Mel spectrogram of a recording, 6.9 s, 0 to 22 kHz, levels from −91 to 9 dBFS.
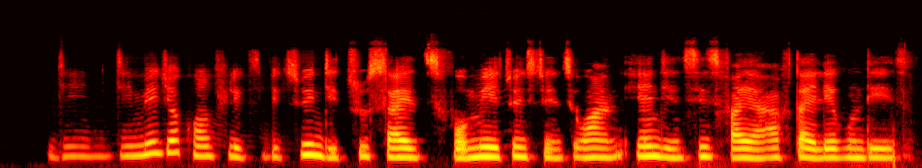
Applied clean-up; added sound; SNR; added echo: neural mask model DeepFilterNet 3.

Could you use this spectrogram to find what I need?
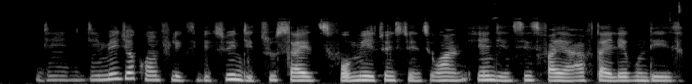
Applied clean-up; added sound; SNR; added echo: neural mask model Resemble Enhance denoiser.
